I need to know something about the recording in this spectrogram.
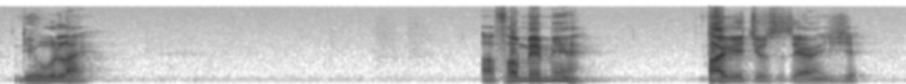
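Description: A middle-aged man speaks calmly into a microphone in short phrases.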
